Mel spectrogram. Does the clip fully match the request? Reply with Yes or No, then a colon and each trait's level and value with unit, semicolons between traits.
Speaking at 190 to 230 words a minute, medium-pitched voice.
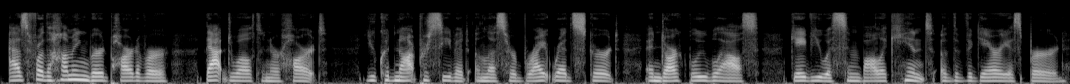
Yes: average, 200 wpm; medium, 165 Hz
